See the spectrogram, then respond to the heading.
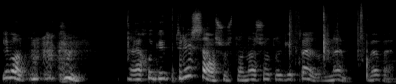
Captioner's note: dry cough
